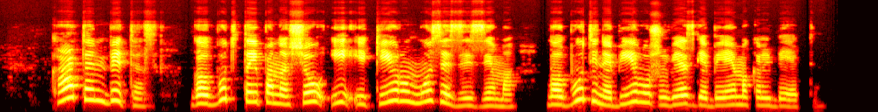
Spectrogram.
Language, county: Lithuanian, Klaipėda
